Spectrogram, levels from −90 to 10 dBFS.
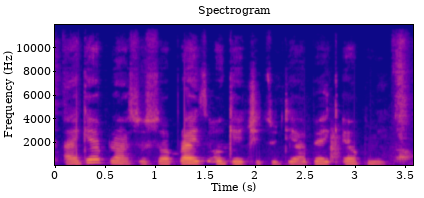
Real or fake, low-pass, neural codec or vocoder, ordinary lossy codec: real; none; none; none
